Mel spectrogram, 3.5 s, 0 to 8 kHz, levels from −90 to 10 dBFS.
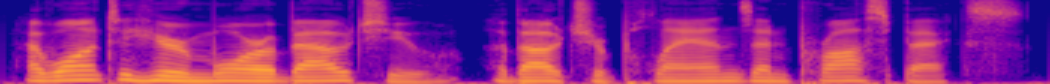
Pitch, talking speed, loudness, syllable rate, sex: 130 Hz, 190 wpm, -17 LUFS, 4.6 syllables/s, male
